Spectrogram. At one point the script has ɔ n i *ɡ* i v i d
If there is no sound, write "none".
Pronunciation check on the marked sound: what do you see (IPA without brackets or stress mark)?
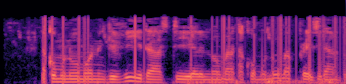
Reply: ɡ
